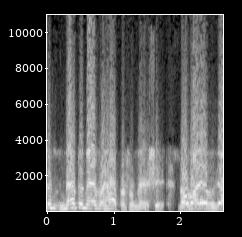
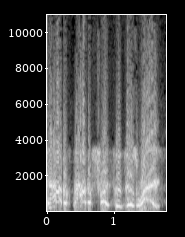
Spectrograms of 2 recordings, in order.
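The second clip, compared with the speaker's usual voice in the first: incredulous. Retold or imitated. Retold baffled reaction at traffic stop.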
